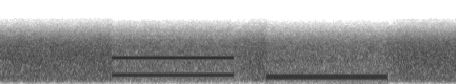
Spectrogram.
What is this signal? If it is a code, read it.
Aircraft SELCAL, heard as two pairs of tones, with radio static. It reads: ER-BD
